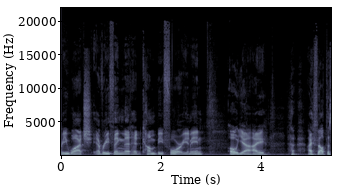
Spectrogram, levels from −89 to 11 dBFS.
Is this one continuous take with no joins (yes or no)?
no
